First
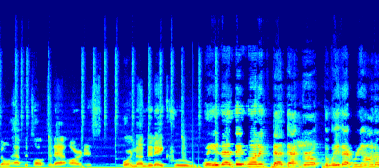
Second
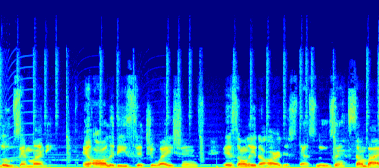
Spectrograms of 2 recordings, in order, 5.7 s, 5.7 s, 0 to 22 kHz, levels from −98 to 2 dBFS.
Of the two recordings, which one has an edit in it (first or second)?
first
